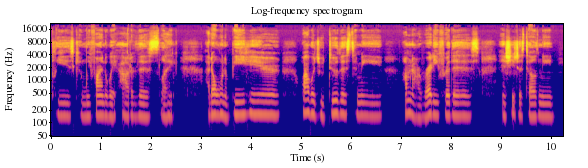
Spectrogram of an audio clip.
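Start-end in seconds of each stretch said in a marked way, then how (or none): 0.0-8.6 mock pleading, desperate, frantic and begging. Recounting a moment of begging her, acting it out: imitating begging. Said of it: "So I'm like begging her".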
